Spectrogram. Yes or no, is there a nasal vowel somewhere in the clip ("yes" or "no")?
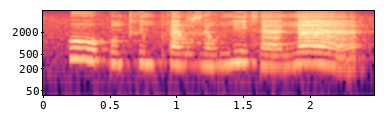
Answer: yes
